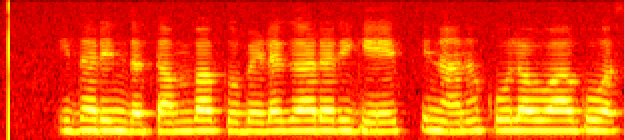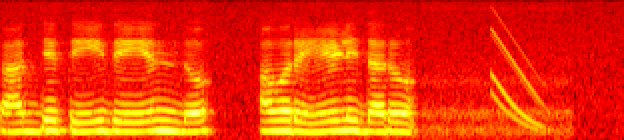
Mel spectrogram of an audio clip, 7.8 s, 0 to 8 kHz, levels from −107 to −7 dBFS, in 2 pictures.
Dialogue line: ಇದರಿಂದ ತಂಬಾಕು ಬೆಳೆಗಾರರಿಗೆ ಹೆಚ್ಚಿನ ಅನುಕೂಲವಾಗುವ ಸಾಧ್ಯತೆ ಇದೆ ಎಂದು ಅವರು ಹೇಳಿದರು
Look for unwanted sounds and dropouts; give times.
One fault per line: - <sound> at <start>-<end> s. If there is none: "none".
- chirp at 7.0-7.4 s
